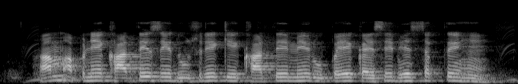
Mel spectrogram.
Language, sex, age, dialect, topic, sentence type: Hindi, male, 36-40, Kanauji Braj Bhasha, banking, question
